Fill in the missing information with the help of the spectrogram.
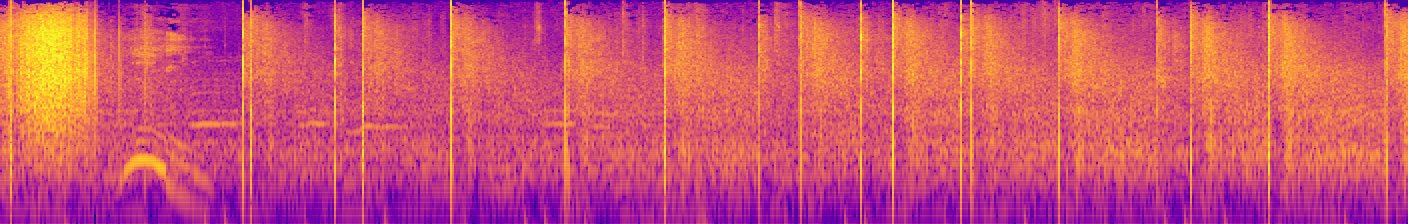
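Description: Fireworks going off: a dense crackling burst, then a short whistle that rises and falls. After that come sharp single bangs of shells bursting, about one or two a second.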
